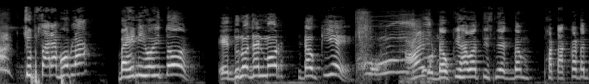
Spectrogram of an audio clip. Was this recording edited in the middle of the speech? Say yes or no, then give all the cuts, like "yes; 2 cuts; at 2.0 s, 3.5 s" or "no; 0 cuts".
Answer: yes; 1 cut; at 4.3 s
